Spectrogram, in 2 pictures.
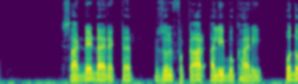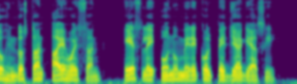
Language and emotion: Punjabi, neutral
